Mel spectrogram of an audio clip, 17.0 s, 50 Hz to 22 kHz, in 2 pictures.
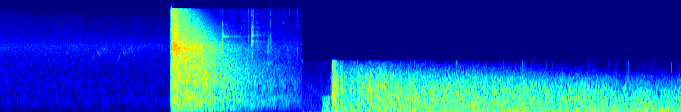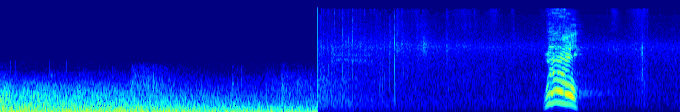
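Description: A single shot from a .416 Rigby rifle about two seconds in: a sharp crack with an echo fading over a second and a half. About two seconds later comes a long, muffled rumble of about eight seconds, heard under the slow-motion replay of the bowling ball bursting, which stops abruptly. A short vocal sound comes near the end.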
